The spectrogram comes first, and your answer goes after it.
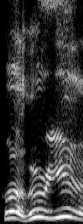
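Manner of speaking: high, loud mock surprise; startled quote. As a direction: act taken aback by a stranger. Acted startled first meeting.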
